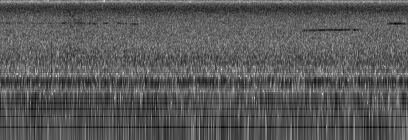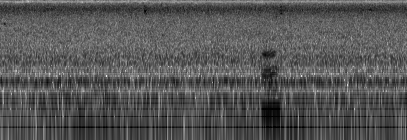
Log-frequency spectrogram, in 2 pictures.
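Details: Swarming honeybees by the thousands land on a downed basketball hoop on a fine day. Even buzzing hum fills the clip, with a brief wavering tone and a short voice-like sound near the end.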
